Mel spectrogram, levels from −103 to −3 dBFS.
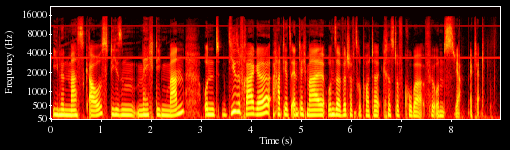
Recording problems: high-pitched whine; faint; throughout; 3.5 kHz, 30 dB below the speech

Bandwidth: 15 kHz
